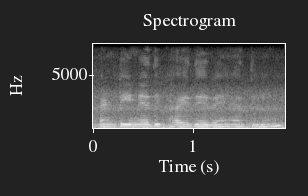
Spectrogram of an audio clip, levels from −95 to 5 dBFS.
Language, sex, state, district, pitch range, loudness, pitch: Hindi, female, Chhattisgarh, Bilaspur, 185-200 Hz, -14 LUFS, 195 Hz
